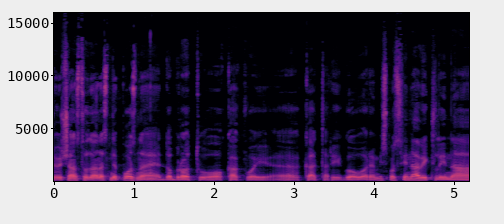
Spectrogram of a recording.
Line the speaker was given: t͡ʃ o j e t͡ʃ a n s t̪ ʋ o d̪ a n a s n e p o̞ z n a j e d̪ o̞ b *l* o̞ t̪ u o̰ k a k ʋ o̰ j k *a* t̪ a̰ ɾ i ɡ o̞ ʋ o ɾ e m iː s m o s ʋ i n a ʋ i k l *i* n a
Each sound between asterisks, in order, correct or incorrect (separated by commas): incorrect, correct, correct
